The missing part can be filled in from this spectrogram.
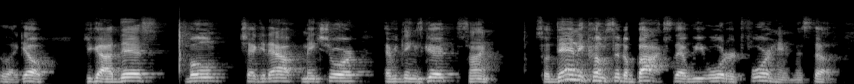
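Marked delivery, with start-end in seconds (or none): none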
